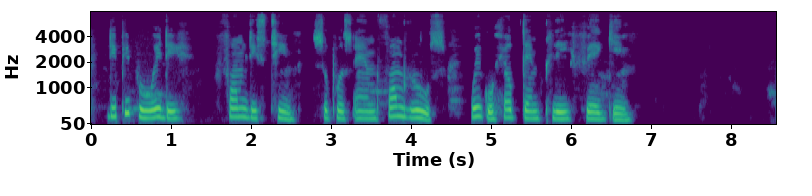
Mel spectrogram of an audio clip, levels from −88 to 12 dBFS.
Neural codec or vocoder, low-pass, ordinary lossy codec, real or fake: none; 7.2 kHz; none; real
